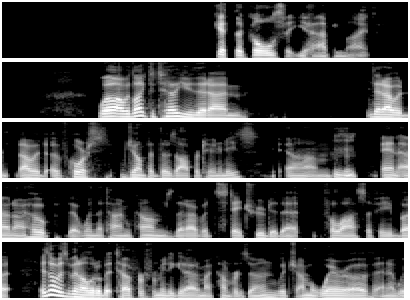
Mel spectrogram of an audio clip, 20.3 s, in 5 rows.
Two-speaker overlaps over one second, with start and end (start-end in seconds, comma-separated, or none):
none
